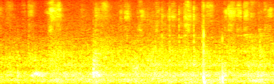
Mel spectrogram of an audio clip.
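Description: Faint marker strokes on a whiteboard as a word is written by hand, a few short scratches with two sharper ticks about three seconds in.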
